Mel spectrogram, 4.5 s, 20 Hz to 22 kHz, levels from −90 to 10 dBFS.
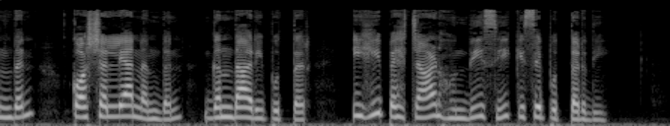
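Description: A wrong sample rate runs from start to finish. The speech plays back 1.38 times faster than it was captured, and because nothing resamples it, the pitch rises with the tempo by about 5.5 semitones. Every voice sounds high, thin and hurried, with syllables crowded together. That ratio fits audio recorded at 32 kHz being clocked out at 44.1 kHz, so each second of the original passes in well under a second.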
